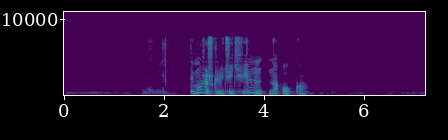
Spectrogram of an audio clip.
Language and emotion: Russian, neutral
